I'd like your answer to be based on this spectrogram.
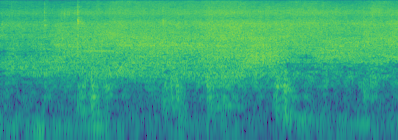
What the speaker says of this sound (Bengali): আমি এবার এর মধ্যে চিকেনগুলো দিয়ে দেবো।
